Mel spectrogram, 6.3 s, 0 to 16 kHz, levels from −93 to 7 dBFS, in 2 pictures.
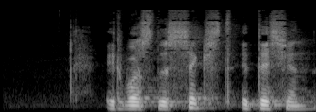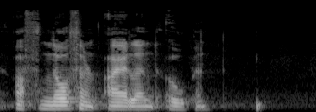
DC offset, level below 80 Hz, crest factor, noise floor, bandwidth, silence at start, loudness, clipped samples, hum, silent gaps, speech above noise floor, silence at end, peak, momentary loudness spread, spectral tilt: under 0.1%; -68 dBFS; 20 dB; -74 dBFS; 11.5 kHz; 1.05 s; -26 LUFS; under 0.1%; none; none; 49 dB; 0.55 s; -6 dBFS; 20 LU; -5.5 dB/octave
